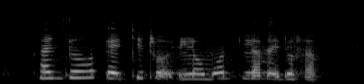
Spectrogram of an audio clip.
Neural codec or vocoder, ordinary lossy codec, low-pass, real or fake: vocoder, 44.1 kHz, 128 mel bands, Pupu-Vocoder; none; none; fake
